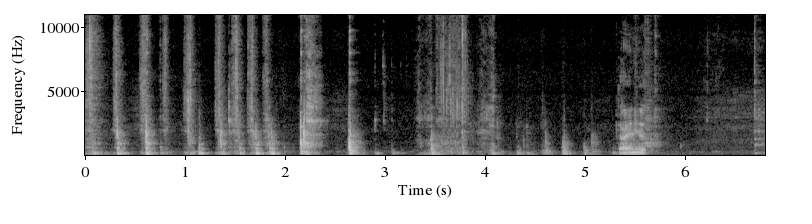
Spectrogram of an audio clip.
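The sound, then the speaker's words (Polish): Knife dicing a quartered carrot into small cubes: a fast run of many sharp, crisp chops in the first two seconds, then a few scattered cuts with a voice talking over them. “Przekrajamy ją tutaj na 1/4, tak. I kroimy ją w kosteczkę.”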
